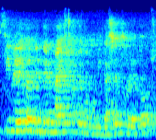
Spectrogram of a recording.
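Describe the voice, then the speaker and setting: A woman's voice: on the high side, quick pace, a crowd in the background. A middle-aged Peruvian woman with a Peruvian Spanish accent, giving a talk to teachers and often asking questions and answering them herself. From Peru. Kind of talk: lecture to a hall of teachers. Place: large lecture hall. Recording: echoey hall recorded from far off.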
